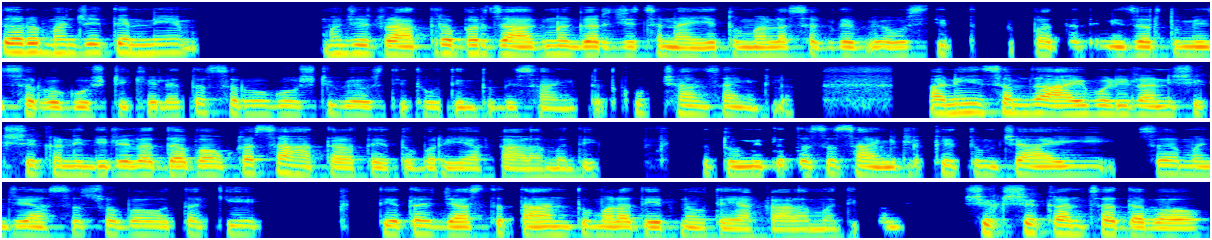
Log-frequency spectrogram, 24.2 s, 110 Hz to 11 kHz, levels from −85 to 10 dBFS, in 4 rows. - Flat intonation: Yes, narrow, 2.0 semitones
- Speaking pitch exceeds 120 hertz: Yes, medium, 140 Hz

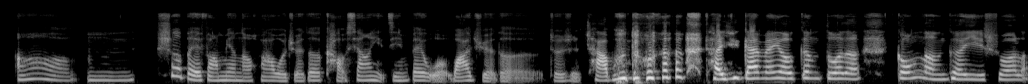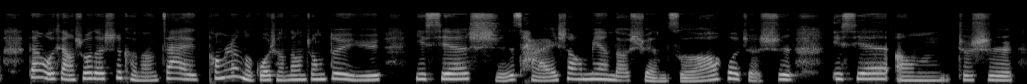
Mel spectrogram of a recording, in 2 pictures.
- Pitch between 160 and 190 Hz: No, high, 220 Hz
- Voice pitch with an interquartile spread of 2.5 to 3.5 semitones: No, average, 5.2 semitones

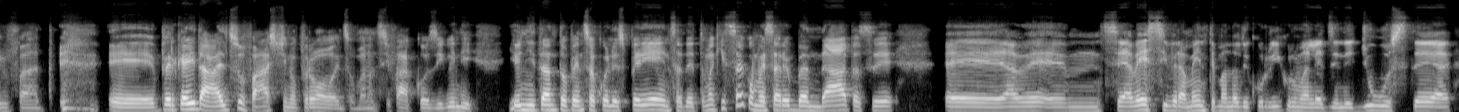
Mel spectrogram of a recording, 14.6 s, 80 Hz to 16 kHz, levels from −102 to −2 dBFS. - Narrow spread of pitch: No, average, 3.0 semitones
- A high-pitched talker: No, medium, 140 Hz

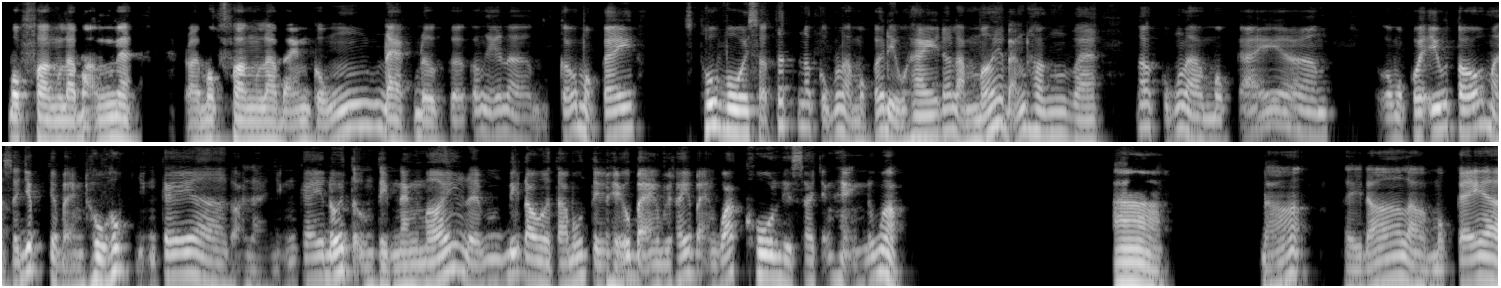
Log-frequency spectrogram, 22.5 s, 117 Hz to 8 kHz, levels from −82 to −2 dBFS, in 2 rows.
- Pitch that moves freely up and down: Yes, wide, 5.8 semitones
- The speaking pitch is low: Yes, low, 130 Hz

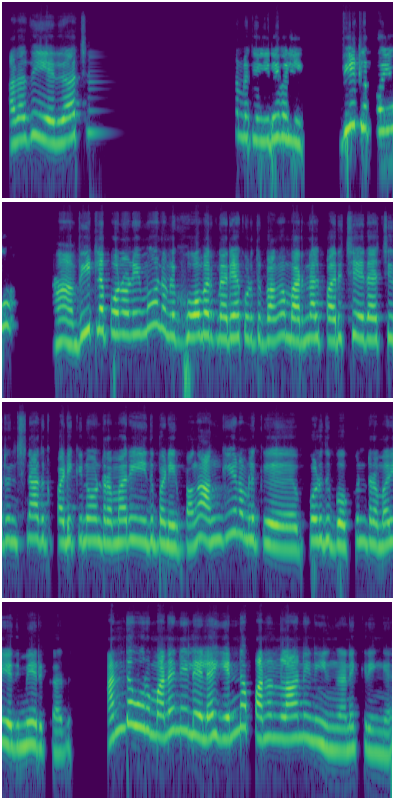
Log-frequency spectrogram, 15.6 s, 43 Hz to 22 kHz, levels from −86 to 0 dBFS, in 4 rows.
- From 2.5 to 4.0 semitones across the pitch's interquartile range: Yes, average, 3.4 semitones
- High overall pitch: Yes, very high, 280 Hz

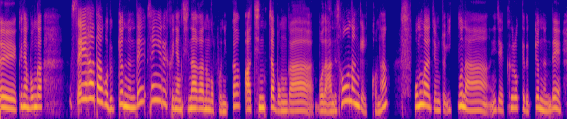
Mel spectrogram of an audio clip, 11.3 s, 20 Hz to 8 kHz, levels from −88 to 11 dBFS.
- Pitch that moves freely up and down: Yes, wide, 6.9 semitones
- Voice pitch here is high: Yes, high, 210 Hz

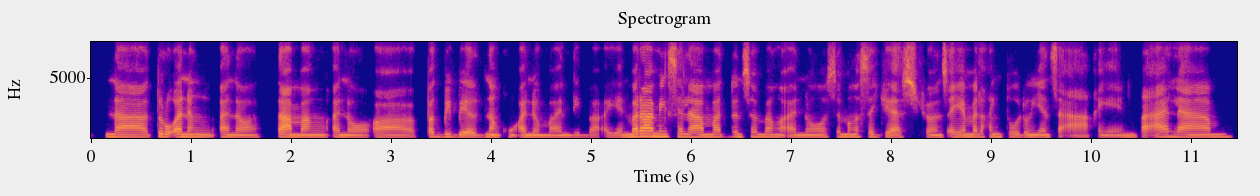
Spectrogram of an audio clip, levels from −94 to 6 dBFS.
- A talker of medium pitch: Yes, medium, 180 Hz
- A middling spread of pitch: No, narrow, 2.1 semitones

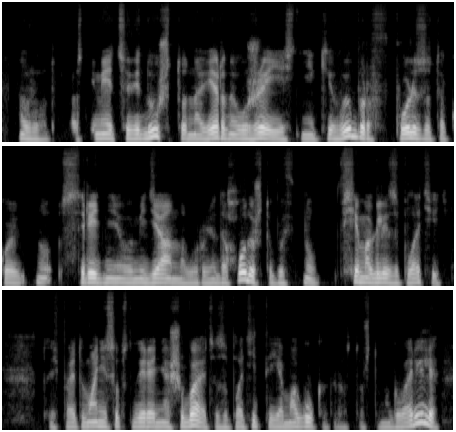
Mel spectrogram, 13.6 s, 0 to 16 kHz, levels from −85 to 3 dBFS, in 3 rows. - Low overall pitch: Yes, low, 110 Hz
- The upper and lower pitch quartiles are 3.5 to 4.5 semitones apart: No, average, 2.9 semitones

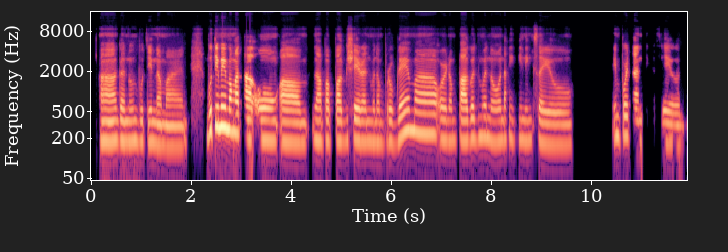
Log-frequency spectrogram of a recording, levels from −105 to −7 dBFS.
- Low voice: No, medium, 185 Hz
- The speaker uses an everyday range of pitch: No, narrow, 2.0 semitones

